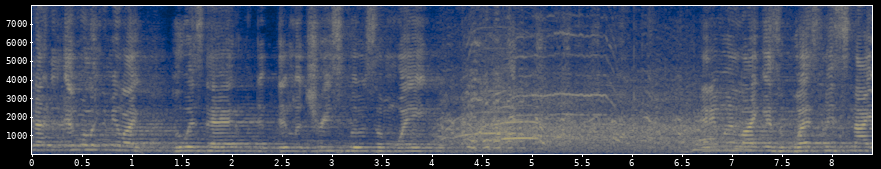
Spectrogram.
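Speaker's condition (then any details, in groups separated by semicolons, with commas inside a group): No condition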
